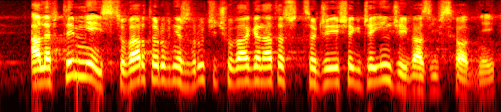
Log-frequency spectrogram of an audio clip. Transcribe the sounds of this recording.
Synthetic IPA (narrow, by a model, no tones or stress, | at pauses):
alɛft̪ɘmːʲjejst̪suvaɾt̪ɔɾuvɲɛʐzvɾut͡ɕit͡ɕuvaɡɛnat̪ɔt̪sɔd͡ʑejɛɕɛɡd͡ʑɛiɲd͡ʑejvazʲifsxɔd̪ɲḛj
